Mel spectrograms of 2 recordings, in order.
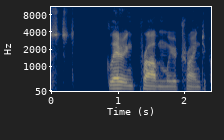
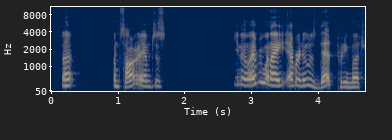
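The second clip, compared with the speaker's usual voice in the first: very high voice, sobbing and crying through words; 11 semitones higher than usual. In a role-play, a character who is told to stop crying, speaking while crying. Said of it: "It's best you stop crying for now".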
